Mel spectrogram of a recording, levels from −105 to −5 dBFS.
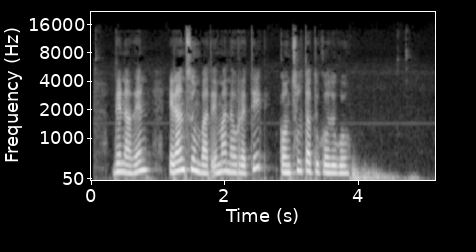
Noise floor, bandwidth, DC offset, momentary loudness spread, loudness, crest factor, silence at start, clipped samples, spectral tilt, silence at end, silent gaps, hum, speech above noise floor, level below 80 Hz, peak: -45 dBFS; 15 kHz; under 0.1%; 12 LU; -19 LUFS; 18 dB; 0.3 s; under 0.1%; -6 dB/octave; 0.35 s; none; none; 26 dB; -40 dBFS; -2 dBFS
